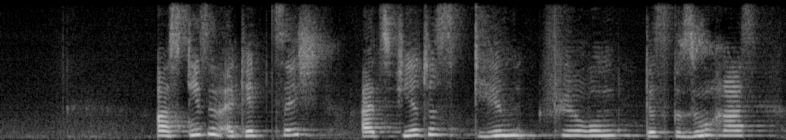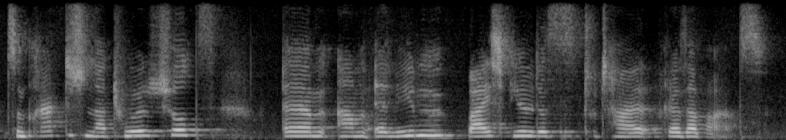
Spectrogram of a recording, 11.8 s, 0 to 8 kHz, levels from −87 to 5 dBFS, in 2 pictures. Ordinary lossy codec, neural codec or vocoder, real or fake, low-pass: none; codec, 16 kHz, 1 kbps, X-Codec, HuBERT features, trained on general audio; fake; none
